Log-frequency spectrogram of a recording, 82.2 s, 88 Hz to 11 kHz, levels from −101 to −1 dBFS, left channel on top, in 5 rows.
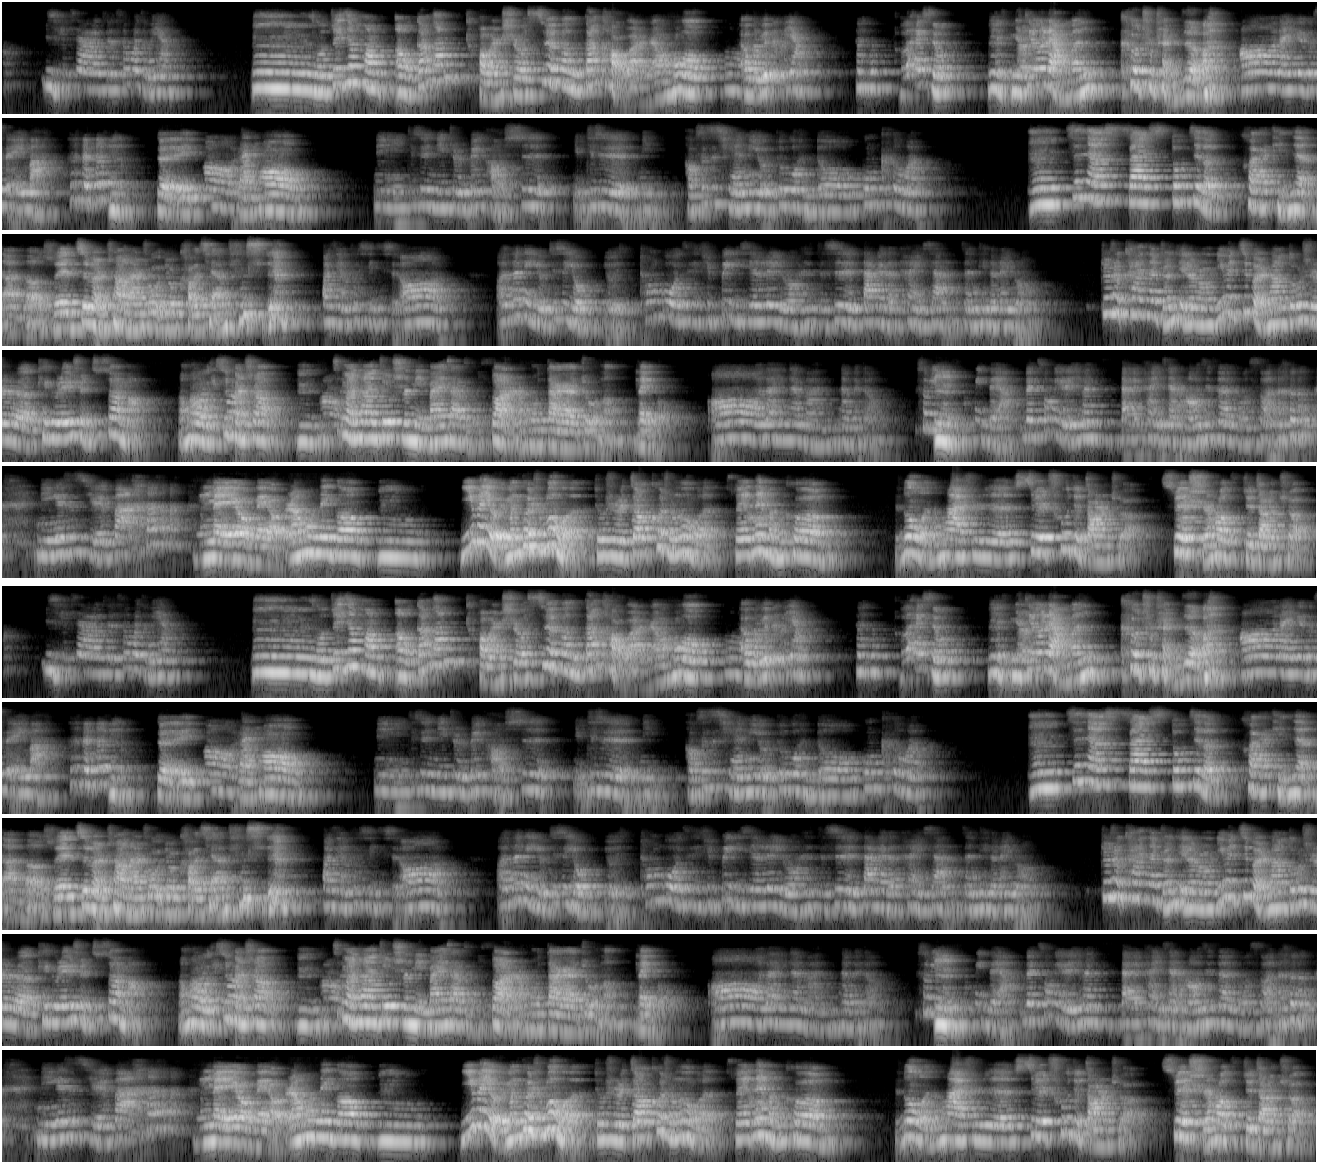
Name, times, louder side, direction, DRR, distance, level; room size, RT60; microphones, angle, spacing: voice 1, 0.6-2.2 9.0-10.0 10.7-11.0 12.4-12.9 15.5-17.8 18.9-19.7 21.1-23.3 23.6-24.6 25.0-27.9 36.9-38.4 39.1-45.8 51.6-52.6 53.3-53.6 58.2-60.3 60.8-61.1 61.5-68.2 73.7-73.9 75.0-75.4 80.4-80.7, left 1 dB, 85° left, -2 dB, 1.0 m, -38 dB
voice 2, 3.1-5.7 6.0-8.7 9.2-9.6 11.2-11.8 12.3-13.7 14.0-15.2 17.8-17.9 18.4-18.9 19.4-20.2 29.3-31.6 32.0-36.5 46.6-51.0 51.5-52.7 53.0-57.5 61.0-61.3 68.2-71.0 71.5-76.1 76.9-79.9 80.3-82.0, left 1 dB, 5° left, -2 dB, 0.4 m, -29 dB
2.9 x 2.8 x 3.1 m, 0.81 s
head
